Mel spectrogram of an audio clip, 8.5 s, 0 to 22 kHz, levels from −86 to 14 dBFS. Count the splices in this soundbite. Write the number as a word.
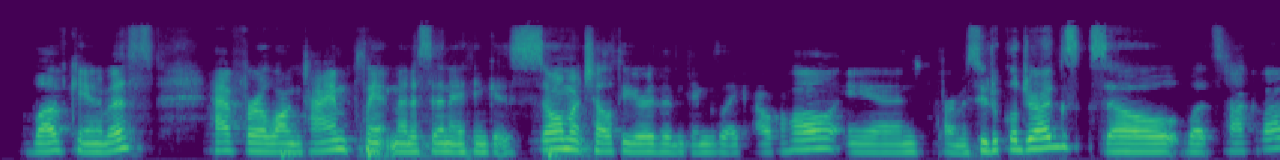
one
